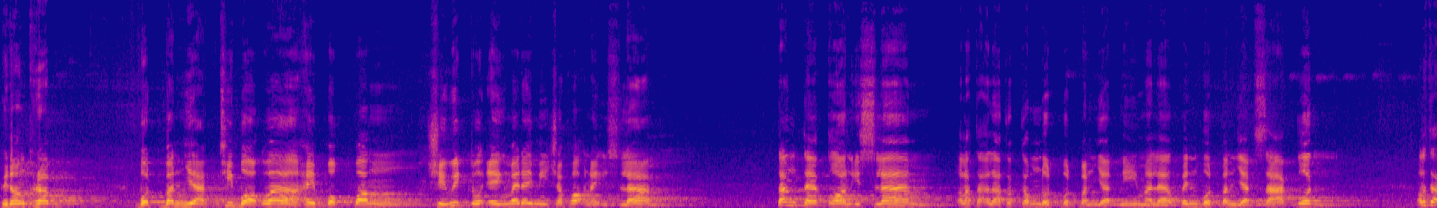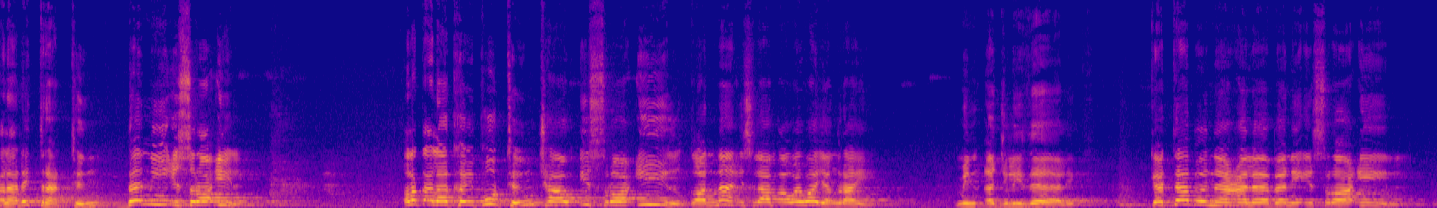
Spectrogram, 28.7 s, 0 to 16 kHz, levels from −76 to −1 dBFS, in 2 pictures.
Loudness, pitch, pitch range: -19 LUFS, 230 Hz, 200-280 Hz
